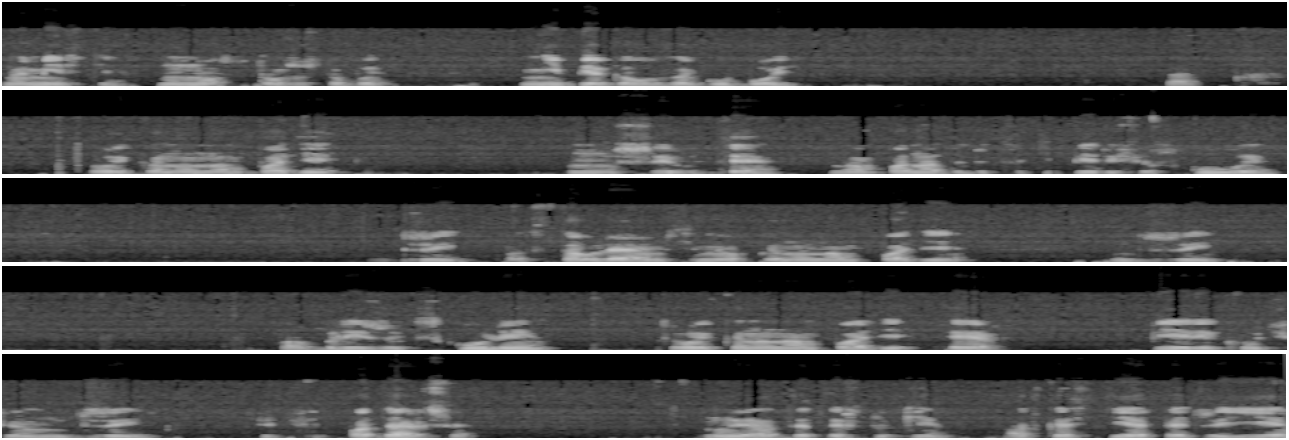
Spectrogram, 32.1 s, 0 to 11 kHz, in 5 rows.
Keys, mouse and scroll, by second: 1.6 middle click, 3.9 middle click, 6.6 KP_1, 7.2-7.6 scroll down 3, 9.8 shift+d, 12.3 middle click, 14.6 g, 16.4 KP_7, 18.1 g, 20.3 middle click, 22.5 KP_3, 23.9 r, 26.1 g, 27.6-28.0 scroll up 4, 28.8 click, 31.0 e.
